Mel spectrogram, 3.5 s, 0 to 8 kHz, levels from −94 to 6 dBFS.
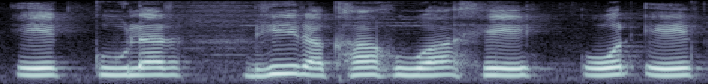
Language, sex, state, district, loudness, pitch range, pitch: Hindi, female, Madhya Pradesh, Bhopal, -14 LUFS, 215-225 Hz, 220 Hz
